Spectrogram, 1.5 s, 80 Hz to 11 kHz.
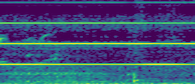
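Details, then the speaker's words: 2015 Nissan Juke in limp mode with warning lights across the cluster: steady high-pitched dash warning buzzer with engine off, starting only once the scan tool was plugged in; cause not yet known. "once I plug the scan tools the dung girl it start make that noise guys before I use my scan tool to diagnos this vehicle it doesn't make that sound guys"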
